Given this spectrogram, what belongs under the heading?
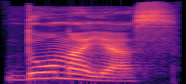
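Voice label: "донаяс", Komi, female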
